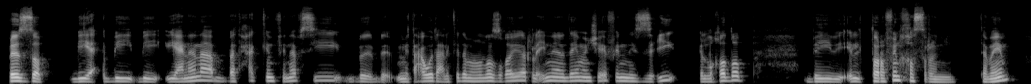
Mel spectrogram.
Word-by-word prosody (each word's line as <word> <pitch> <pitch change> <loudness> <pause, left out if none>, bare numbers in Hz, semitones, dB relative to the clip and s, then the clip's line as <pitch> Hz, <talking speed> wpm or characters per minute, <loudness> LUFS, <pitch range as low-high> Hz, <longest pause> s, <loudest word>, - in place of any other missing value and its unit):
بالضبط، 160 -3 +7
بيأ 135 +2 +2
بي 140 +1 0
بي 135 -1 -3
يعني 140 +3 +3
أنا 185 +1 +4
باتحكّم 145 +2 -3
في 165 -3 -7
نَفسي 175 +2 -3
ب 145 - -8
ب 125 -2 -5
متعوّد 145 +4 +1
على 130 - -3
كده 155 +4 -3
من 150 - 0
وأنا 150 +2 +1
صغيّر، 160 +2 -1
لإني 170 +5 0
أنا 165 - +1
دايمًا 170 0 +1
شايف 165 +1 -4
إن 160 -1 +2
الزعيق 140 +6 -3 0.2
الغضب 170 +8 +1 0.6
بيب 135 0 0
الطرفين 145 +7 +3
خسرانين، 125 -10 0 0.2
تمام؟ 165 - +2
145 Hz, 165 wpm, -25 LUFS, 135-165 Hz, 0.6 s, بالضبط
